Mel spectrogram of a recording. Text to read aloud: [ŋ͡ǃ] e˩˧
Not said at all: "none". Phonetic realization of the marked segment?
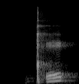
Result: ǃʼ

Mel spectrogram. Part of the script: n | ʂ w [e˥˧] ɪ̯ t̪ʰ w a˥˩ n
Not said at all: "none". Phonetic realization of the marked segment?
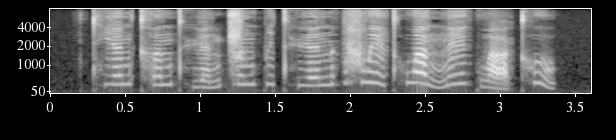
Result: e˥˧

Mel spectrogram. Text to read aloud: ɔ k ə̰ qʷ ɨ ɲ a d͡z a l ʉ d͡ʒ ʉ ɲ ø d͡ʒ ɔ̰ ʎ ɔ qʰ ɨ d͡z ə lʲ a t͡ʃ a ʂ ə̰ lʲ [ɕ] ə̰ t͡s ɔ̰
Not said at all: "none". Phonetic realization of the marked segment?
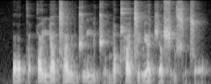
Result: ɕ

